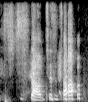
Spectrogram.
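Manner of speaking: giggling, begging to stop; half-laughing plea to quit; laughing protest. Real, not acted.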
